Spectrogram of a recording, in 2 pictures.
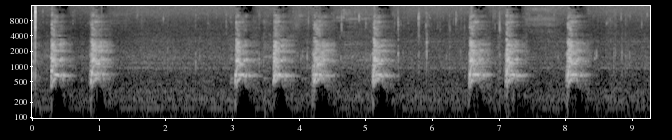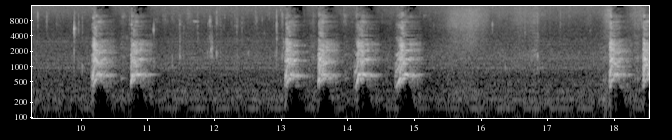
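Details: Indoor pet corgi Angela, suffering lost appetite from anticancer drug side effects, barks persistently in paired and tripled sharp yaps, roughly a hundred barks a minute, against a low household hum.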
